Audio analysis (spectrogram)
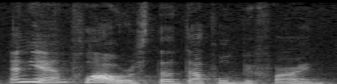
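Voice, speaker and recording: A woman's voice: high voice, big pitch swings, normal speed, vocal fry, fairly bright tone, a little hiss or hum. A woman hosting a live webcast, answering viewer questions in a chatty way with frequent laughs and fillers, her voice wearing out from talking. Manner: chatty, laughs easily, many filler words and restarts. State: losing her voice.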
